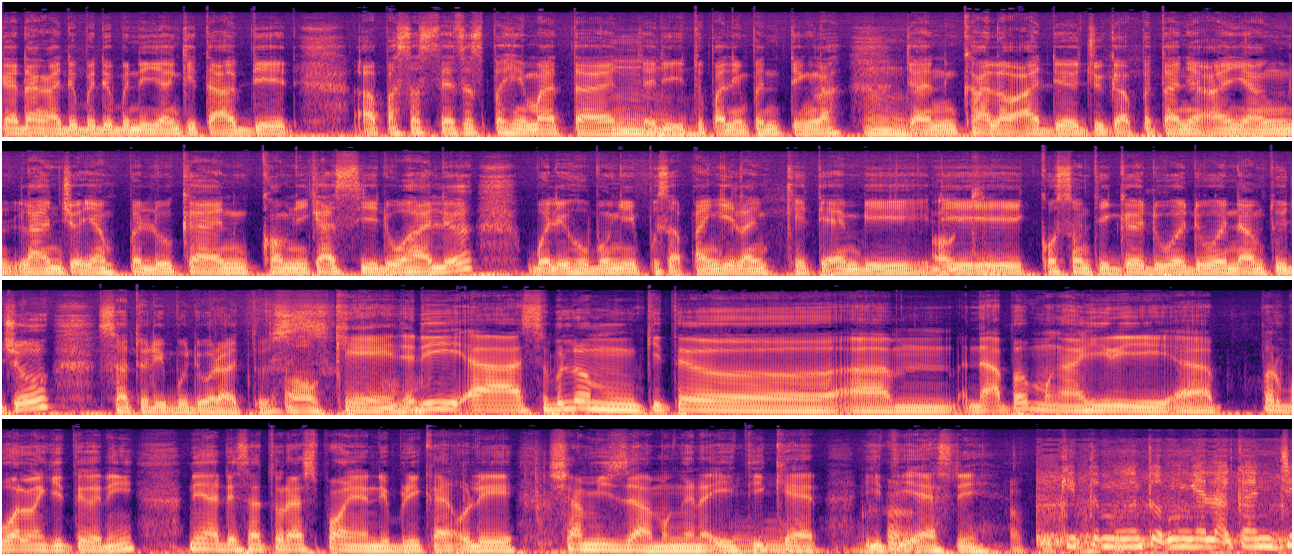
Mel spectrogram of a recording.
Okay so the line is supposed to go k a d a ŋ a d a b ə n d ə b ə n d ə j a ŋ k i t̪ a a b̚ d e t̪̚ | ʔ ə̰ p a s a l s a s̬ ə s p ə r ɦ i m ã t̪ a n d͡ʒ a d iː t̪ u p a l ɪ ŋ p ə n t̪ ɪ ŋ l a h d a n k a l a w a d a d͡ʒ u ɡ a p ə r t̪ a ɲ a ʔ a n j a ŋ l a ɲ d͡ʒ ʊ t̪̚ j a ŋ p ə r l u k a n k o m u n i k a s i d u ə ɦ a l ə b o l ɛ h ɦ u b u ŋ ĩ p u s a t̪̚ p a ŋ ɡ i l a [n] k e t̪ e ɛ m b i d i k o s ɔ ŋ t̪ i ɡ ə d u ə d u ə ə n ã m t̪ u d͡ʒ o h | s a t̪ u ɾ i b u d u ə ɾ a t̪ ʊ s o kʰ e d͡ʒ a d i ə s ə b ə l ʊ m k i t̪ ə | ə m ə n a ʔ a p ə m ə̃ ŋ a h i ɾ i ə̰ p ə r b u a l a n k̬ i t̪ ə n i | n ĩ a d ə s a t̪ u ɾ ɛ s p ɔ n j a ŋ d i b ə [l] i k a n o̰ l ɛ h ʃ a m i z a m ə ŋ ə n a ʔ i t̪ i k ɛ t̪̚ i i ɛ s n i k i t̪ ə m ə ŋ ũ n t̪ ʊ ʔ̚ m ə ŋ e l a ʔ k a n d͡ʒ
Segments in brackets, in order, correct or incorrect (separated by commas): correct, incorrect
